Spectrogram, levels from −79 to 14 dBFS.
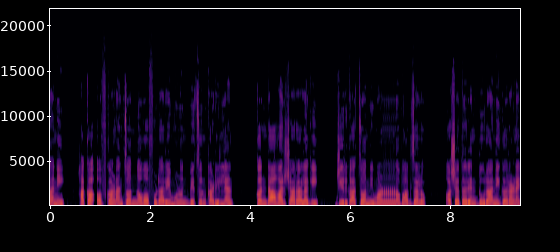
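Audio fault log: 6.68–6.92 s system hang loop: the system froze while the hardware kept replaying a 40 ms buffer six times, giving a 25 Hz buzzing stutter.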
